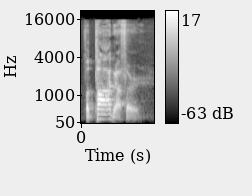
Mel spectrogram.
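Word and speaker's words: photographer: ですからフォトグラファー、フォトグラファーがイギリスの音になりますし、アメリカ人だったらフォトグラファー、フォトグラファーっていうふうに最後に R を持ってくると思います。まあどちらでも結構です。好きな方を選んでいただいて、まあ、この発音のね、大事なとこだけはしっかりね、出していただきたいと思います。特に F 大事ね。フォットのフォーも最後のファーもサイレント、なんエアークサブね。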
